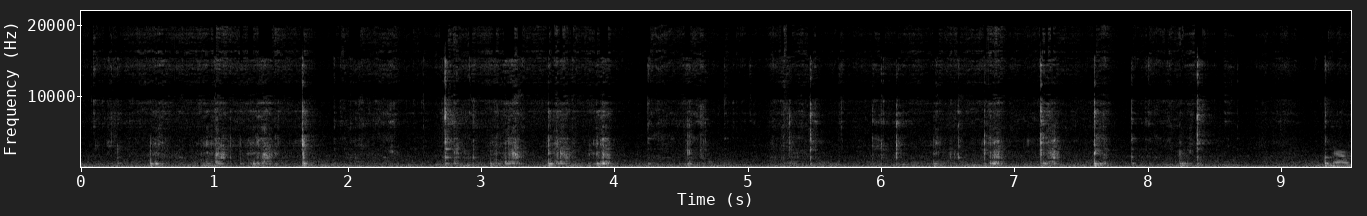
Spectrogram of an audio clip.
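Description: Butter-coated cookie crumbs stirred steadily in a bowl, the utensil scraping and clicking against the sides in a continuous run of soft strokes over a low steady hum, with no talk.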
